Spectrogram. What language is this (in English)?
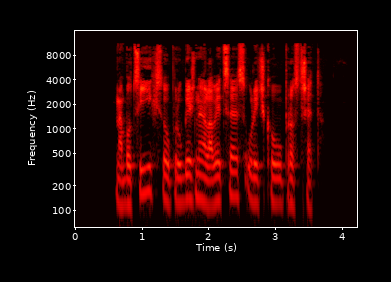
Czech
